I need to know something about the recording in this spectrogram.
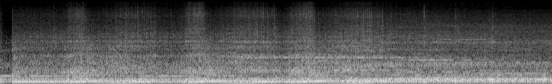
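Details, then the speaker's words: Turbo LS1 Z28 Camaro with a stock cam, in January. A deep loping idle rocking about once a second with uneven thumps; the choppy cam-style idle is deliberately tuned into the ECU ("Ghost Cam"), not a fault. "we weren't able to actually afford a cam to put into the car, right? But yep. We've got the next best thing. Yeah. It's called the Ghost Cam."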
